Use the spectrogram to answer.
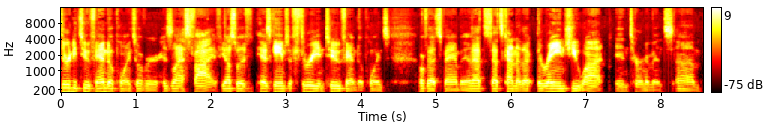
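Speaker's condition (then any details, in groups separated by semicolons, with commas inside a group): No condition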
